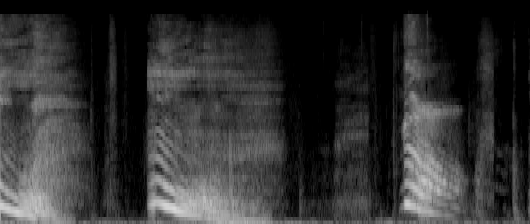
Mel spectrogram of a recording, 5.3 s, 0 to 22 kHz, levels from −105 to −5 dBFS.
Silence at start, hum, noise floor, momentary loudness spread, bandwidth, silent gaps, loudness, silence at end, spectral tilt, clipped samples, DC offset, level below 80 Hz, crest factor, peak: 0 s; none; -68 dBFS; 20 LU; 15.5 kHz; none; -33 LUFS; 0.7 s; -6.5 dB/octave; under 0.1%; under 0.1%; -54 dBFS; 16 dB; -20 dBFS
